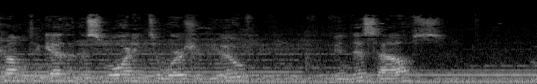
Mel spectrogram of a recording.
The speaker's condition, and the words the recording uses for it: None; typical speech.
